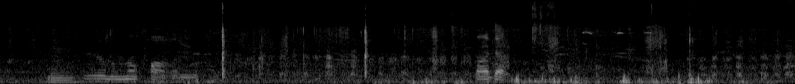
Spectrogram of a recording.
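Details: Siberian Husky named Suzy out in a forest: rhythmic panting and a few short, wavering whines, with people talking loudly over it and scattered clicks and footsteps.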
